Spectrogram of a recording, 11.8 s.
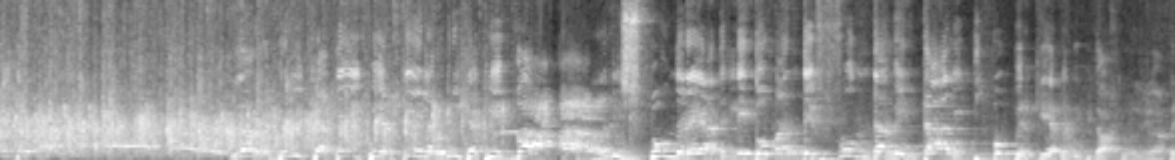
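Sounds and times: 
children clapping: 0.0s - 5.3s
speech: 4.3s - 11.7s.

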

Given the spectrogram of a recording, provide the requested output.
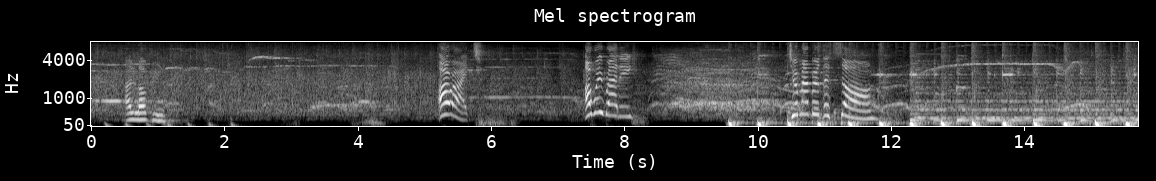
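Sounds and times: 
audience applause: 0.0s - 7.4s, 12.2s - 15.7s
audience cheering: 0.0s - 7.4s, 8.2s - 15.7s
speech: 0.5s - 1.3s, 7.7s - 8.3s, 10.5s - 11.9s.

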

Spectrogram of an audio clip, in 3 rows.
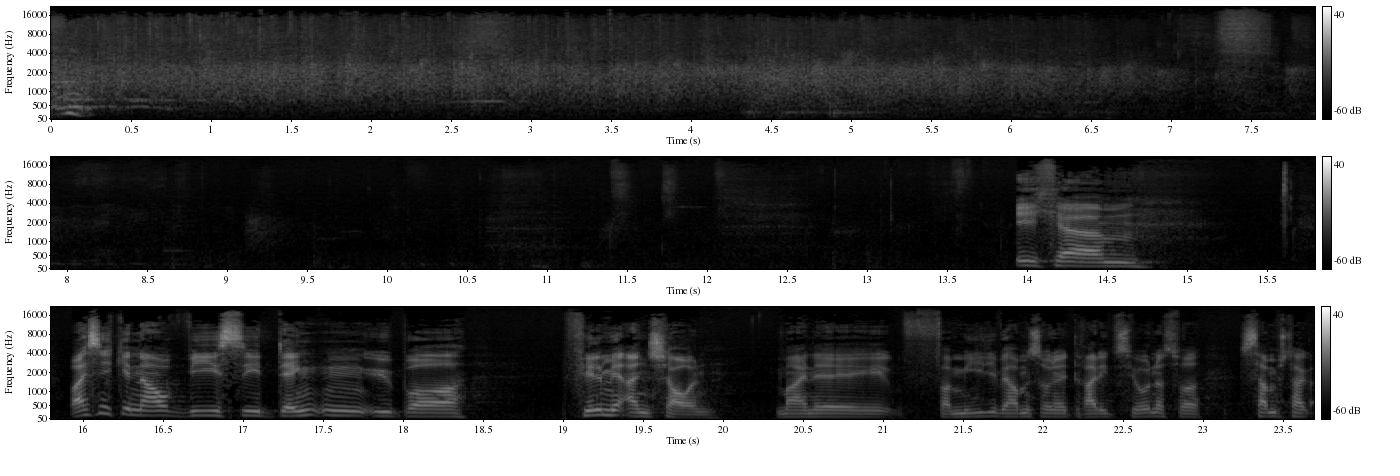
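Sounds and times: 
audience applause for the band: 0.0s - 7.9s
speech: 0.1s - 0.4s, 14.0s - 14.8s, 15.9s - 23.6s.

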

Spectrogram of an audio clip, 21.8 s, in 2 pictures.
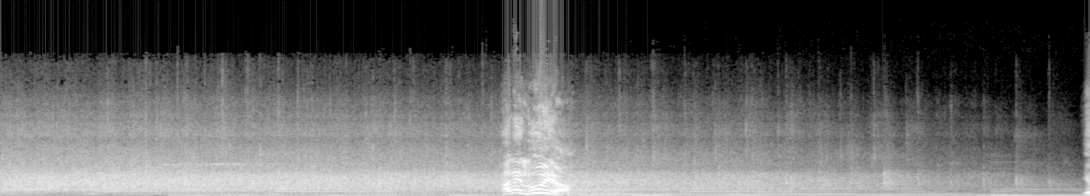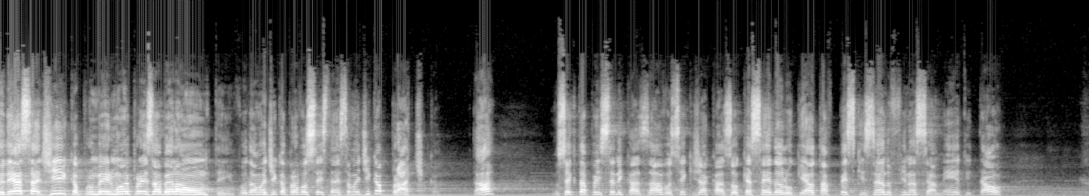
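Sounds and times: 
audience applause: 0.0s - 11.6s
speech: 5.0s - 5.8s, 10.9s - 21.0s.

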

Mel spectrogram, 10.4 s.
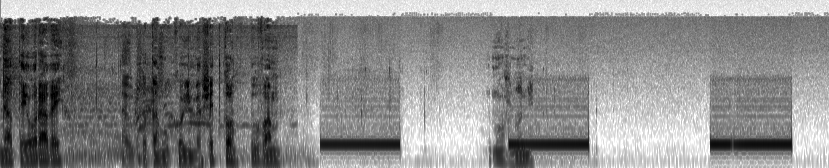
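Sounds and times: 
speech: 0.0s - 0.9s, 1.5s - 3.6s, 6.1s - 6.8s
telephone line tone for called number unavailable: 4.0s - 5.0s, 6.4s - 7.4s, 8.9s - 9.9s.

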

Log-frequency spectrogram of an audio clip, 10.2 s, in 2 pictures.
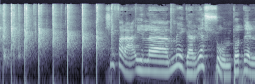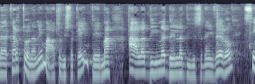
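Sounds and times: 
hand claps: 0.0s - 3.6s
speech: 2.2s - 10.2s.

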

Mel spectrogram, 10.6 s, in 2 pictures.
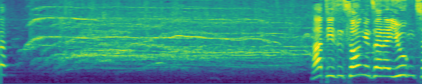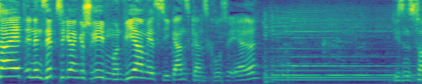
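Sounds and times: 
concert crowd applauding and cheering: 0.3s - 4.6s
speech: 3.9s - 9.4s, 10.2s - 10.5s.

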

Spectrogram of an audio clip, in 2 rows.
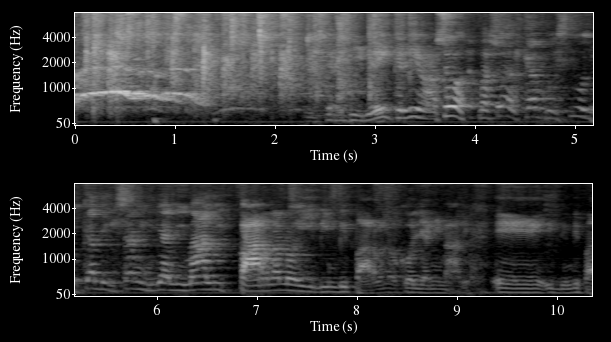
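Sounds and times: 
applause: 0.0s - 3.6s
speech: 2.5s - 10.3s.

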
